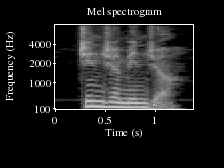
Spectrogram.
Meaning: 1. A person who has red hair 2. A person who has red pubic hair
- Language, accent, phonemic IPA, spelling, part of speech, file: English, Australia, /ˈd͡ʒɪnd͡ʒə(ɹ)ˈmɪnd͡ʒə(ɹ)/, ginger minger, noun, En-au-ginger minger.ogg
